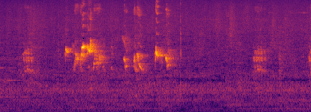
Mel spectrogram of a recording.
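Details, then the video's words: Red-whiskered bulbul, a white-cheeked bird of the ché song style, recorded during trapping; short whistled, warbling phrases in three quick bursts over about two seconds, then faint softer notes, with a quiet background hiss. "chào mào Siêu phẩm má trắng ché"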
